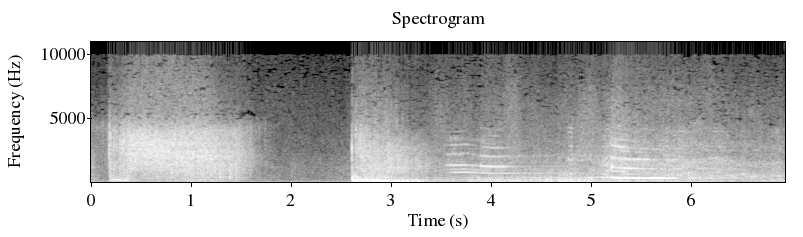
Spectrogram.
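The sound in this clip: Depth charges fired from a ship burst out in two loud blasts, each followed by a long roaring rumble that lingers and slowly fades.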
